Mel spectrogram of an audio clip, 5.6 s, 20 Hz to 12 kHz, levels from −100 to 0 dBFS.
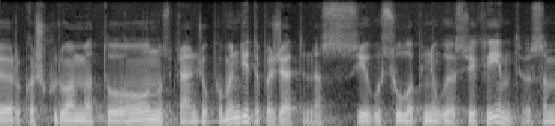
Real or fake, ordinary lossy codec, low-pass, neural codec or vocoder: fake; AAC, 64 kbps; 10.8 kHz; vocoder, 44.1 kHz, 128 mel bands every 256 samples, BigVGAN v2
